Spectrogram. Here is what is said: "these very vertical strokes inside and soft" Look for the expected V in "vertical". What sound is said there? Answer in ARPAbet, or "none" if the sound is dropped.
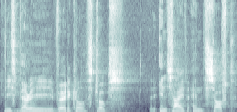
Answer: V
